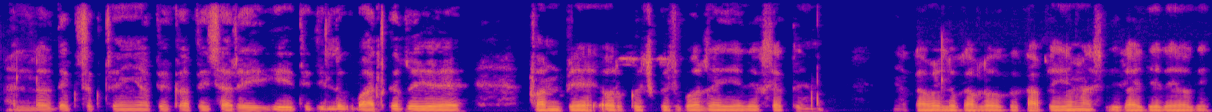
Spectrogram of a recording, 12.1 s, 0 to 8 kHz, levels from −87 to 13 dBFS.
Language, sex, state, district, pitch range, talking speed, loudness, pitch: Hindi, male, Chhattisgarh, Raigarh, 80-85 Hz, 175 wpm, -19 LUFS, 80 Hz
